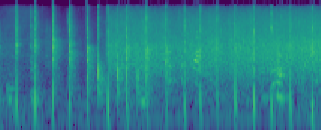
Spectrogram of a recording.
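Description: Applause begins with a few sharp, separate claps that quickly thicken into a steady patter of many hands clapping together, moderately loud and continuing without any voices over it.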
